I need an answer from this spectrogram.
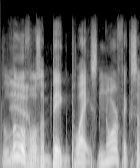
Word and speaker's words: Louisville: Now there are some like everybody says Louisville, correct? And for most of my life I said Louisville, right? Yeah. It's very much not Louisville. Is Louisville? No, it's Louisville. Louisville. That's how they say it there.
